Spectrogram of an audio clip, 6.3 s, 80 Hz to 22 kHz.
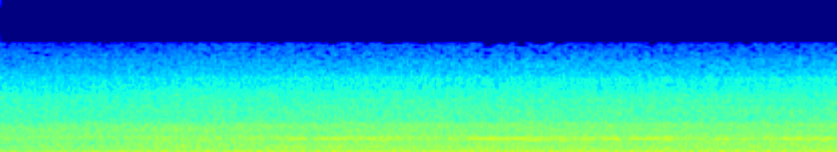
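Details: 1979 Jeep CJ5 with 350 Chevy small block, steaming at about 240 degrees with only one fan: loud rough uneven churning rumble with hiss as it turns over; abnormal cranking, bad starter suspected.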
